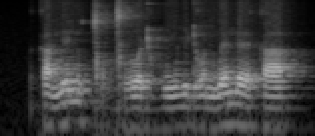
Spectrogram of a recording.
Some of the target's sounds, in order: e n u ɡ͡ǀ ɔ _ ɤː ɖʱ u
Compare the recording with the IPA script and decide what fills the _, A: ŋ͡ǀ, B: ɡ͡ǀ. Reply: B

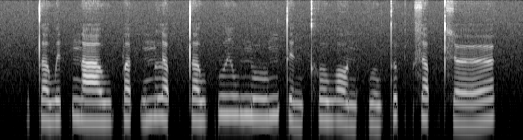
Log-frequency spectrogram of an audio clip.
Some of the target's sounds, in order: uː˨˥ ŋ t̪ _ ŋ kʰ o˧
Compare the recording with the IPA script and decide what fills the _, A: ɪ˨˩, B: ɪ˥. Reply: A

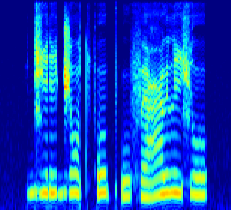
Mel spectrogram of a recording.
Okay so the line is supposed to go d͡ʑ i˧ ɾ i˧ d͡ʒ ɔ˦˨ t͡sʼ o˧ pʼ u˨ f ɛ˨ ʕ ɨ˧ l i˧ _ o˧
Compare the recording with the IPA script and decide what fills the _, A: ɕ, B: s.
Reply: A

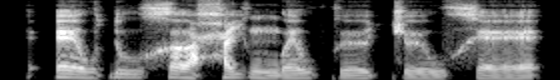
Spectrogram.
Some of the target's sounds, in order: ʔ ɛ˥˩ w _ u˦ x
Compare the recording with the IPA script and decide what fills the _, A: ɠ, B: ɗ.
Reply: B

